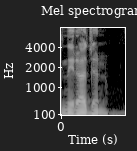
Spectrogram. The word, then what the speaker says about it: Nirajan: Okay, Afin is saying, oh, by the way, Niranjan, I have my name is not Niranjan, my name is Nirajan.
